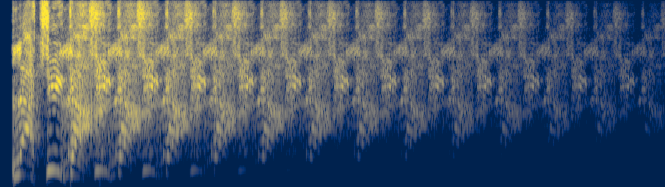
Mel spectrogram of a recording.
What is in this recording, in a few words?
"La Chica", EDM Future Vocals; Big EDM; Future House Tools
